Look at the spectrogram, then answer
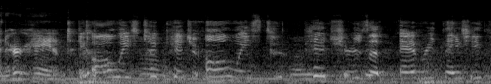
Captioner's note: on TV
